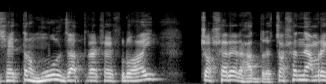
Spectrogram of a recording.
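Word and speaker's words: Chaucer: চশার কে বলেন তো এই চশার এটা উচ্চারণ হবে চশার চশার হলো মানে উনি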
